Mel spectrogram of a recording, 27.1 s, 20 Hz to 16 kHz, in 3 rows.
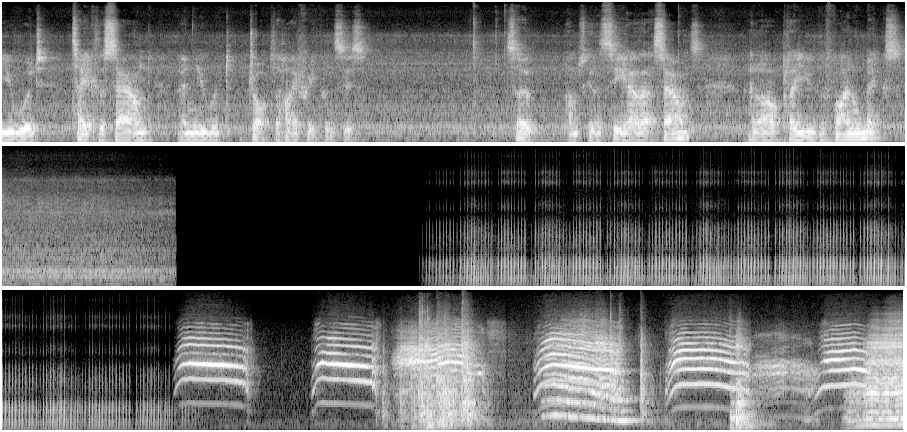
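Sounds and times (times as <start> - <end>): cat meowing loudly: 19.8 - 20.6, 21.2 - 27.0.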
